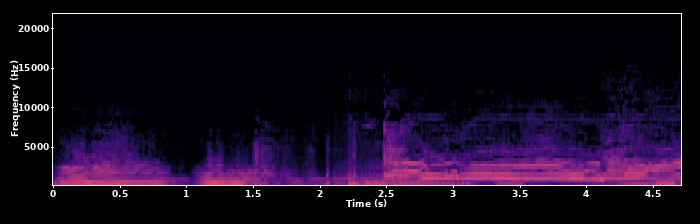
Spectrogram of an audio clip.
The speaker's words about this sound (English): He walks up to the car. Aren't you a cute little doggy? I'm sorry, sweetheart. I don't understand a thing you're saying.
